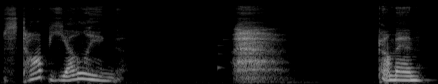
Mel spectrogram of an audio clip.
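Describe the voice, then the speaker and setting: A woman's voice: medium pitch, very slow, fairly bright tone, slightly rough, exaggerated voice. A woman playing a guarded, weary and reluctant fairy woman in an anime-style video game, speaking in a cool, curt, foreboding way. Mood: resigned.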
